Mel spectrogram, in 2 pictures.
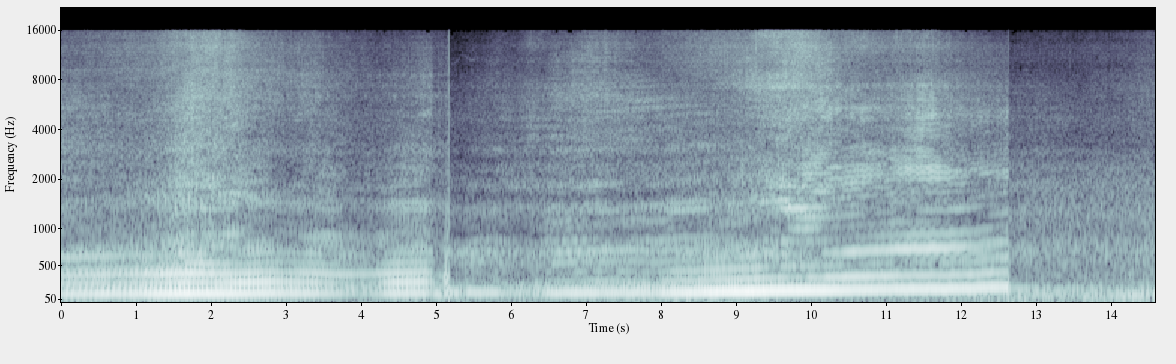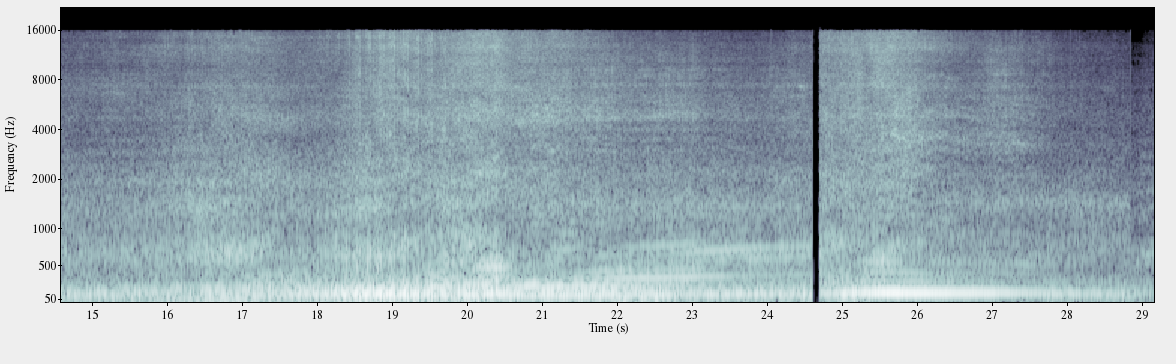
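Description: Motorcycles passing close by one after another through a tight bend, each engine climbing in pitch as it accelerates out of the corner, the sound swelling and fading with each pass.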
